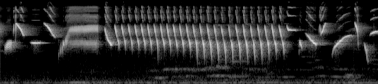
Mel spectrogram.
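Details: Panda canary singing rich cengkok song used to bait and train other canaries: quick sweeping whistles, then a dense fast trill of rapid pulsed notes lasting nearly two seconds, ending in bright upslurred chirps.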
